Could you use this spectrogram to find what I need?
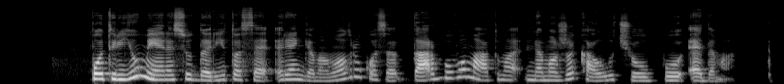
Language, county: Lithuanian, Šiauliai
